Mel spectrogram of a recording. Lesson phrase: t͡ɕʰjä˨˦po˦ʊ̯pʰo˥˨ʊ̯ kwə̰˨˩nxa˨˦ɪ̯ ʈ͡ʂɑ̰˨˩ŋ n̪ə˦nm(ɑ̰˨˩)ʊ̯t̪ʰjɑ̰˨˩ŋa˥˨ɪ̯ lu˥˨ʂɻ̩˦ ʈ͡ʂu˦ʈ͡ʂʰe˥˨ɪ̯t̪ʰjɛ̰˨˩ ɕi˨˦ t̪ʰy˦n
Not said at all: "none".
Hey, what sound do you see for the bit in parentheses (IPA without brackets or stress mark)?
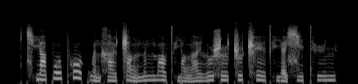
ɑ˥˨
